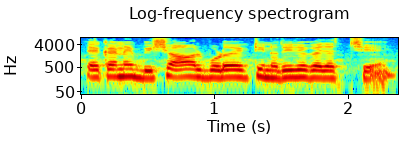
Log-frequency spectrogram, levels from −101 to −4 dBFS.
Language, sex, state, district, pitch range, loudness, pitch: Bengali, female, Assam, Hailakandi, 185-205 Hz, -12 LUFS, 195 Hz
